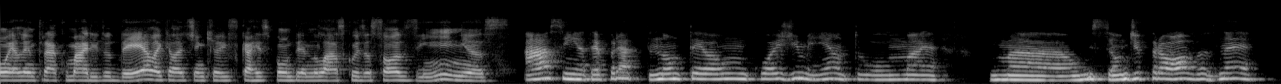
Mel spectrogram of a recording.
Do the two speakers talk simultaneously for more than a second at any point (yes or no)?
no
